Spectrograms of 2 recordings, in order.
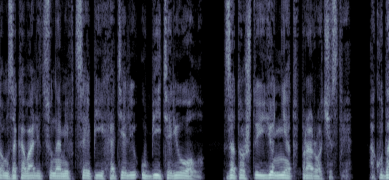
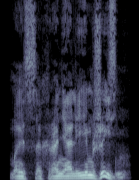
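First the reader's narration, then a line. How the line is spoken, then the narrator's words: Indignant growl. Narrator (Russian): возмущенно рыкнул Ласт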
